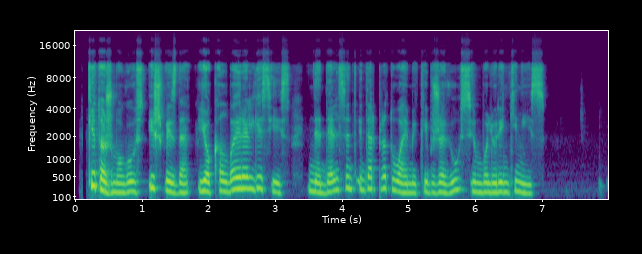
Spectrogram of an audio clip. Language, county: Lithuanian, Klaipėda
